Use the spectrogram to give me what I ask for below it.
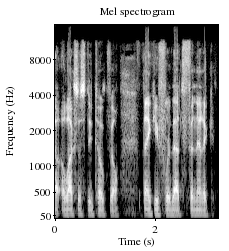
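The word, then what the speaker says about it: Tocqueville: get into toille thank you I'm sorry D teville Alexis dville thank you for that phonetic uh pronun assistance in pronunciation Alex Alexis the teville for those of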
